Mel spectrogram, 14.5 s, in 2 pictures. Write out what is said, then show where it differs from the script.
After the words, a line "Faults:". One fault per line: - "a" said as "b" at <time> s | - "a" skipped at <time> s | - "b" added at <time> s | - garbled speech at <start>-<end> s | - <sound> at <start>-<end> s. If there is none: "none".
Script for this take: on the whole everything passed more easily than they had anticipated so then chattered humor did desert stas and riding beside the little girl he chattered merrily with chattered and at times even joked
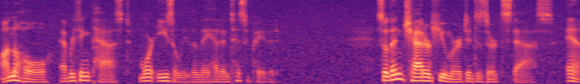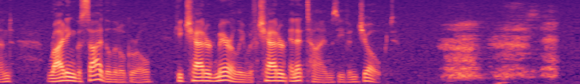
on the whole everything passed more easily than they had anticipated so then chattered humor did desert stas and riding beside the little girl he chattered merrily with chattered and at times even joked
Faults:
- breath at 12.7-14.3 s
